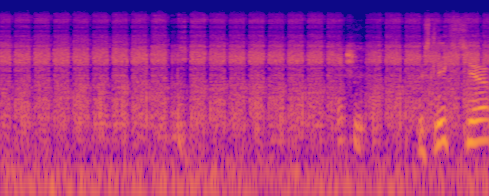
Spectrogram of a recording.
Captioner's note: noise of the spiritbox in the background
